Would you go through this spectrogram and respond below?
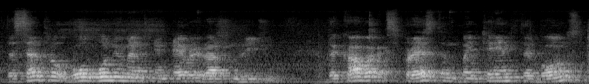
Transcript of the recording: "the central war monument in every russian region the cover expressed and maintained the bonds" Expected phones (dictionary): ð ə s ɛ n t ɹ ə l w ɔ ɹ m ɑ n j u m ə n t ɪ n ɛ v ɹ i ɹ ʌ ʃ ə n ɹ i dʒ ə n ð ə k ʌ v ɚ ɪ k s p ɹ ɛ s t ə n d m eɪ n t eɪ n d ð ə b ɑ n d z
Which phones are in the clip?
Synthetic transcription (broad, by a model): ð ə s ɛ n t ɹ ə l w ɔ l m ɑ n j u m ə n t ɪ n ɛ v ɹ i ɹ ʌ ʃ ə n ɹ i dʒ ə n ð ə k ʌ v ɚ ɪ k s p ɹ ɛ s t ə n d m eɪ n t eɪ n d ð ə b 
